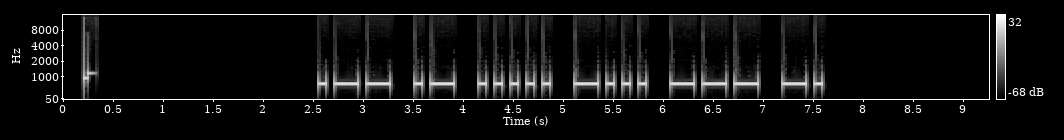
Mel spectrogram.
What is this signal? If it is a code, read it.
Morse code, heard as a keyed tone, about 15 wpm, 700 Hz. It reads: WA5BON
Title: USA Call Signs - 6 Characters - Repeated 2x - 15wpm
